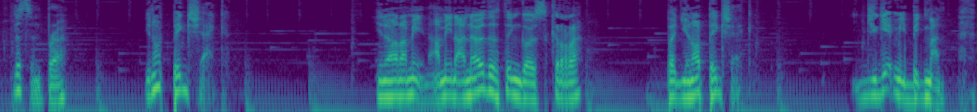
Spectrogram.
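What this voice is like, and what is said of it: Put-on North London accent. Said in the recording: “with the North London accent ... your accent”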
